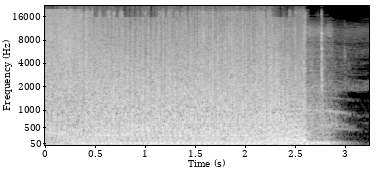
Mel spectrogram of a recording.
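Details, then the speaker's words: 454 Big Block Chevy stroked to 496 for a 1968 Chevelle, test run held at about a quarter to a third throttle: loud, deep, choppy exhaust rumble firing evenly with no knocks or misses, then cut off cleanly; normal. "That sounds pretty good for about a quarter to a third of the throttle. I'm not hitting it all the way here, just sitting here running it up."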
